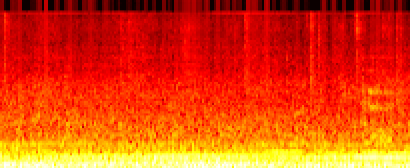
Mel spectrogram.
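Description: Low engine drone and road rumble heard from inside a moving bus, steady throughout.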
